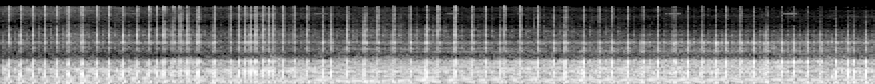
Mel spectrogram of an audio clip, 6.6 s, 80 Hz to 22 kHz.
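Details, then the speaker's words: 1967 Yamaha YL1 two-stroke motorcycle, barn find revived after sitting over 40 years, normal idle: crisp even popping at a steady rate with no misses or rattles; fired right up and idles perfectly. "Well, that was awesome. She fired right up and idles perfectly."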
